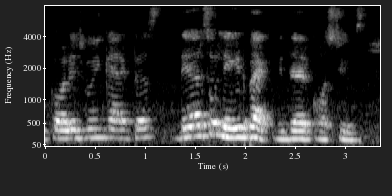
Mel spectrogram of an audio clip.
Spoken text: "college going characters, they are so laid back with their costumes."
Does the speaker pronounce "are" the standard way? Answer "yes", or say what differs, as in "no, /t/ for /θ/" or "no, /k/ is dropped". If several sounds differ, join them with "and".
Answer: no, /l/ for /ɹ/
